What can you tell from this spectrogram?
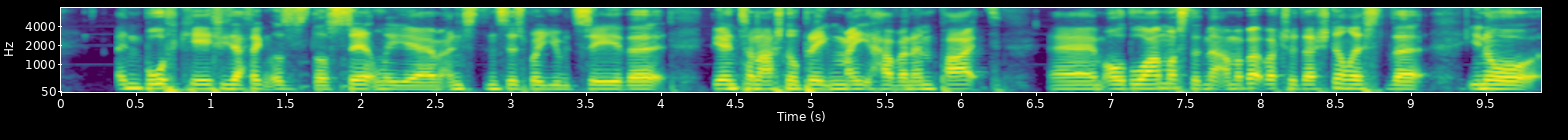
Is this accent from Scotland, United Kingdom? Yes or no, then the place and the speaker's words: yes; Scotland, United Kingdom; I'm not saying that as a Scotsman trying to create the rivalry between England and Scotland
